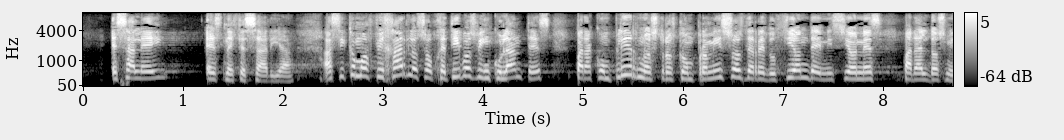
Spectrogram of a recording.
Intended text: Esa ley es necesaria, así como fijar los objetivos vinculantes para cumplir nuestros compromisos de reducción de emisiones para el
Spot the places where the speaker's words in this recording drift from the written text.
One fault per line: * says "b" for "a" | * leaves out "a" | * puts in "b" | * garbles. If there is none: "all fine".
all fine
